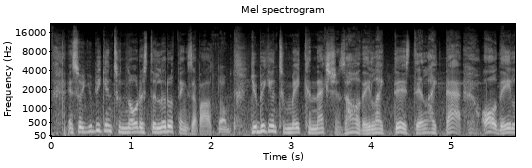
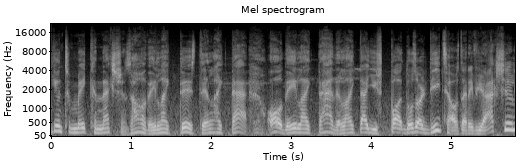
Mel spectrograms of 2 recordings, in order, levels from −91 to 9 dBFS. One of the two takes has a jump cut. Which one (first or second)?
second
